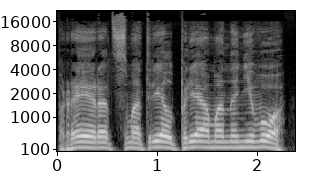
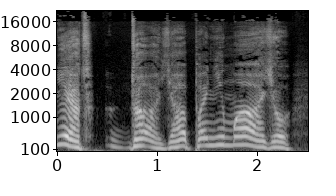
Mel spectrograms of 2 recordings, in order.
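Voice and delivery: faltering, halting, stammering, tripping over words; 3 semitones higher, 4 dB quieter than usual. A priest answers a dark figure's pressing questions, stammering. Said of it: "запинаясь".

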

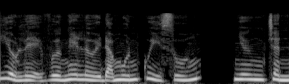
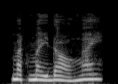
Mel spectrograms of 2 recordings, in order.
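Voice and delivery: plain

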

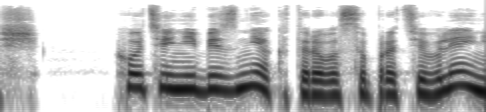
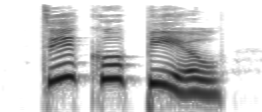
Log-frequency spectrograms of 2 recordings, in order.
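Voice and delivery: exclaimed high with sincere joy; 9 semitones higher than usual. Narrator reading Sarita greeting Tarius at the door, exclaiming with sincere joy. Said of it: "воскликнула она с искренней радостью".

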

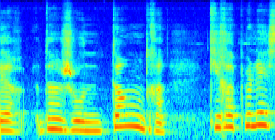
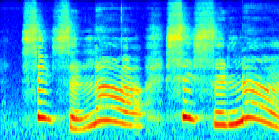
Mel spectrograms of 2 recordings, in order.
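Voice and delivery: very slow, high, loud delighted outcry, cela drawn out; 8 semitones higher, 6 dB louder than usual. A woman, clapping her hands, recognizes the described necklace; crying out.

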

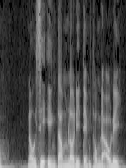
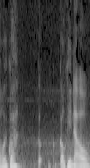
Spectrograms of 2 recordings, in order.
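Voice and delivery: quavering, shaky, trembling voice, pitched up; 8 semitones higher than usual. Narrator reading a character's line as three people go down a dark passage, trembling voice. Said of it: "nói với giọng run run".

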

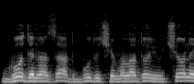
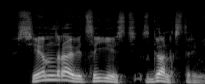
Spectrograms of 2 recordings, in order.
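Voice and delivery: ordinary delivery, nothing marked

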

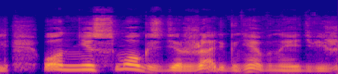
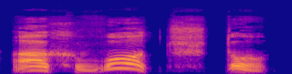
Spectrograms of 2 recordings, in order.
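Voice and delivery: mocking, scornful tone, slightly raised pitch; 5 semitones higher than usual. The narrator's enemy answers her threat to expose him: mocking. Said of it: "насмешливо произнес мой враг".

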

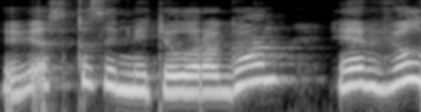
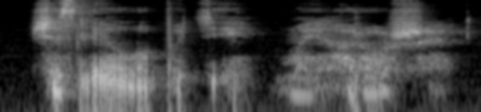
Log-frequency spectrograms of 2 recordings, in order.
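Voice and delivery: gentle, soft, tender hushed whisper; 2 semitones lower, 11 dB quieter than usual. A stray cat turns to the children just before leaving them, whispering. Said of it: "шепнула она".

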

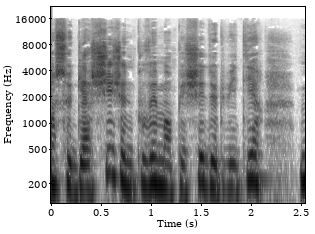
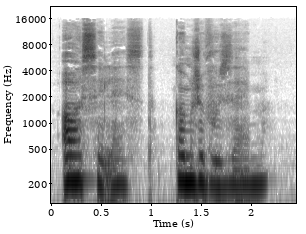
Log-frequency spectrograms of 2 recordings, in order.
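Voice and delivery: soft, gentle, tender voice. A man speaks to Céleste as she gets back up, gently and tenderly. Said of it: "je l'entendrai toujours du fond de sa douceur".

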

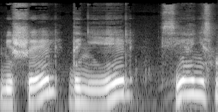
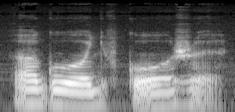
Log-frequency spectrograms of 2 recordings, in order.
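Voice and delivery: low groaning moan, "коже" stretched out; 4 semitones lower than usual. A sick man repeats his words to a doubting visitor, moaning. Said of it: "простонал Мотен".

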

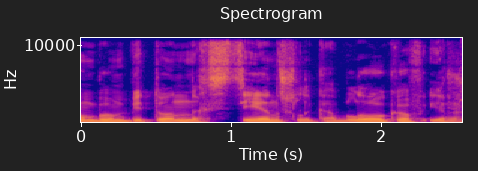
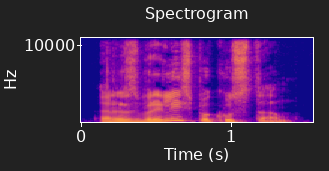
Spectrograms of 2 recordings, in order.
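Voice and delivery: usual speaking voice

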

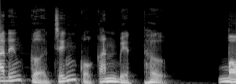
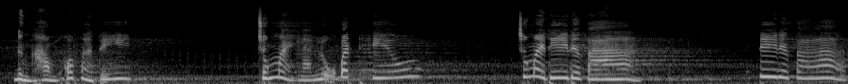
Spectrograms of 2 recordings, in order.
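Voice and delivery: put-on piercing, shrill, very high demon girl voice; 12 semitones higher, 11 dB quieter than usual. Narrating a horror story, the reader voices the female demon, shrill demon girl voice. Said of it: "Tiếng con quỷ gái giọng the thé".

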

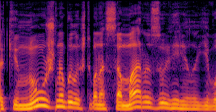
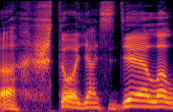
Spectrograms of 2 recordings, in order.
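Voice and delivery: very slow, regretful, remorseful outcry; 4 semitones higher than usual. After a woman begins to cry, a man speaks, crying out. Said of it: "вскрикнул он".

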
